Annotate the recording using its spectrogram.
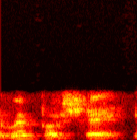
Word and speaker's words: Rinpoche: You talk about the guy, and I'm going to butcher his pronunciation, and I ask for your correction, is the Rinpoche? Is that how you pronounce it? – Oh, that's pretty darn good. The Rinpoche, yes.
